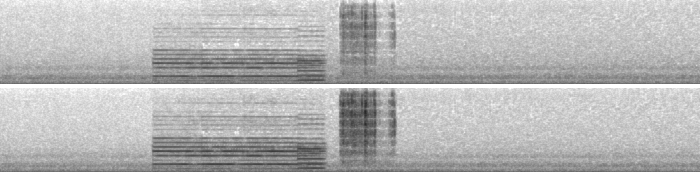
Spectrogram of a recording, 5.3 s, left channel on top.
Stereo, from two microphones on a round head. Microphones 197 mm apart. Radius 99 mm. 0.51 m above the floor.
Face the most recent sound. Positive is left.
turn(degrees=-65)  # may be behind; listen again after turning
